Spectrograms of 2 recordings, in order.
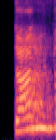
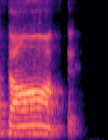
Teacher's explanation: अनुस्वार के उच्चारण में सांस केवल नाक से निकलती है। जबकि अनुनासिक के उच्चारण में वायु मुख और नाक दोनों से एक साथ निकलती है। अनुनासिक धीमी ध्वनि है और अनुस्वार तीव्र ध्वनि है।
